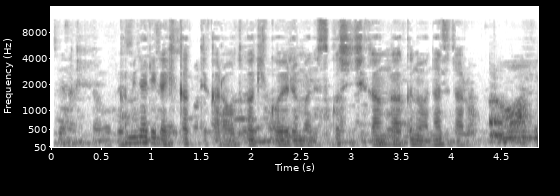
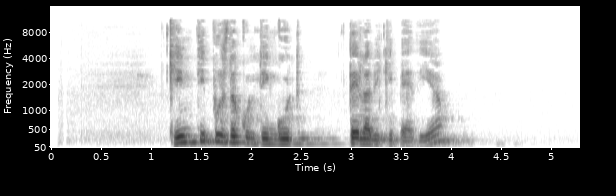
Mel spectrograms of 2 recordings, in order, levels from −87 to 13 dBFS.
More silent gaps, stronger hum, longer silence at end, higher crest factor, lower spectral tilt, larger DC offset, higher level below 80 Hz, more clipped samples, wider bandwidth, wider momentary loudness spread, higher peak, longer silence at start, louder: neither; neither; second, 0 s vs 1.3 s; about the same, 18 dB vs 20 dB; second, -4.5 dB/octave vs -6.5 dB/octave; neither; first, -56 dBFS vs -72 dBFS; neither; about the same, 12 kHz vs 11.5 kHz; second, 8 LU vs 16 LU; second, -8 dBFS vs -4 dBFS; second, 0.05 s vs 1.2 s; second, -26 LUFS vs -21 LUFS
